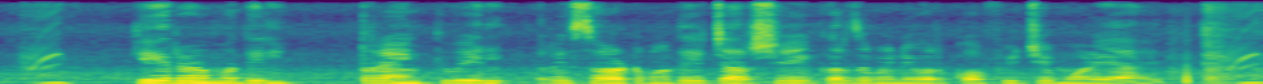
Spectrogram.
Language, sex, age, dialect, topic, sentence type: Marathi, female, 31-35, Standard Marathi, agriculture, statement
